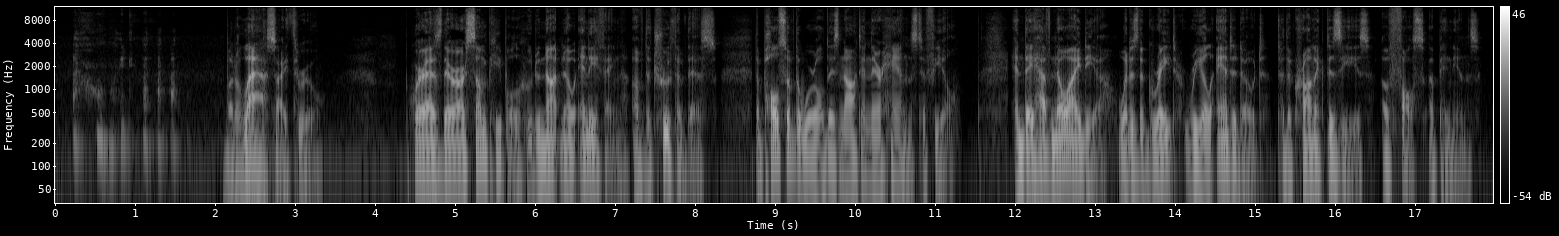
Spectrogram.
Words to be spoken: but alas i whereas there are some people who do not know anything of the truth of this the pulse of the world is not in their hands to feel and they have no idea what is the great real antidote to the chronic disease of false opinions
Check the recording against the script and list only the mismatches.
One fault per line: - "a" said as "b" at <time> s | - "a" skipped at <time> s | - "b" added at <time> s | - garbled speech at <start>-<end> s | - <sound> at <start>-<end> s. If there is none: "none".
- laugh at 0.2-1.8 s
- "threw" added at 2.9 s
